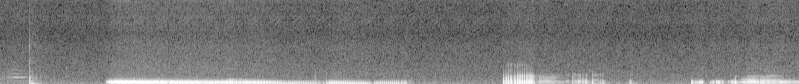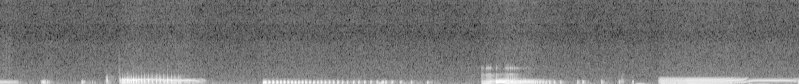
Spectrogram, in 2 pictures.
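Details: Hunger stomach growling from a compilation of three years of recordings: long, pitched gurgling growls with bubbling runs and squeaks; borborygmi.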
